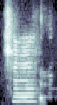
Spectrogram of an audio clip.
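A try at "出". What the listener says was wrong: Abre un poquito más la boca, para que no suene como boca cerrada, ¿verdad?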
